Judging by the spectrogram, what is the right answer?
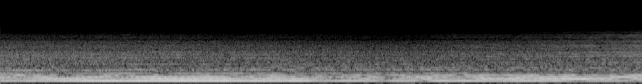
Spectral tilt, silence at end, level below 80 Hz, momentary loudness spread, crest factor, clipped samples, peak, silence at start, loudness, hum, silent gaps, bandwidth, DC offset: -9.5 dB/octave; 0 s; -58 dBFS; 7 LU; 12 dB; under 0.1%; -4 dBFS; 0 s; -17 LUFS; none; none; 4.1 kHz; under 0.1%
